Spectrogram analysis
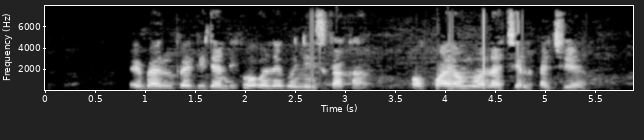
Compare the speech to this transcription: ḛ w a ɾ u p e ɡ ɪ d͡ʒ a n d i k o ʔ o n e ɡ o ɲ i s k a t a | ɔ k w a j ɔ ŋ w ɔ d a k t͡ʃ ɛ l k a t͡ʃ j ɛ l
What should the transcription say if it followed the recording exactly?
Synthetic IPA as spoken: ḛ b a ɾ u p e ɡ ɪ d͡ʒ a n d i k o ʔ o n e ɡ o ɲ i s k a k a | ɔ k w a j ɔ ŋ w ɔ n a t͡ʃ ɛ l k a t͡ʃ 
